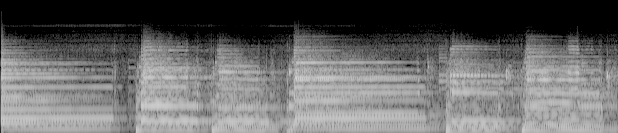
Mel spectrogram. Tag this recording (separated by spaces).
guitar retro vintage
